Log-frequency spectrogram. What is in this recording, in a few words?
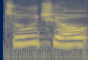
"zu2qiu2", Chinese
